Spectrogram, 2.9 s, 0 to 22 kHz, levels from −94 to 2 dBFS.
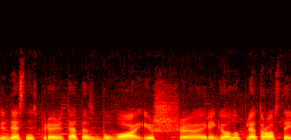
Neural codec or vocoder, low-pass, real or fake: none; 14.4 kHz; real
